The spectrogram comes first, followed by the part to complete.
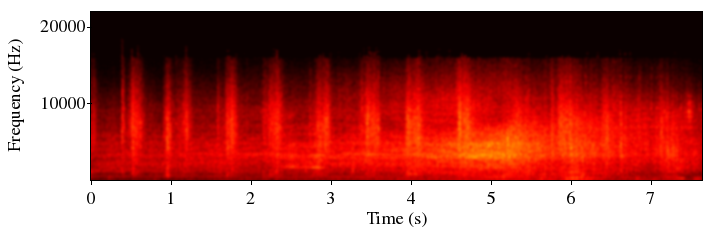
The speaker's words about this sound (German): Das Auto schon wieder. Ah, der fährt aber auch überall her.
